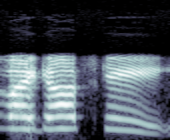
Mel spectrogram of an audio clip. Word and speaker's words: Vygotsky: I think what I read from Vygotsky, is that how you pronounce his name? – I love Vygotsky. Yes.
